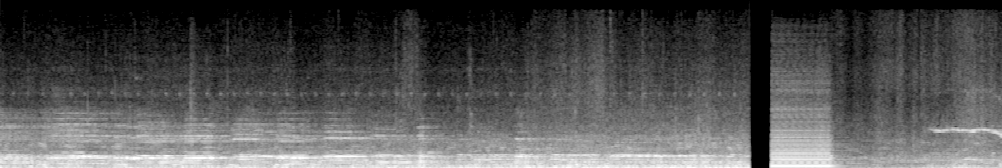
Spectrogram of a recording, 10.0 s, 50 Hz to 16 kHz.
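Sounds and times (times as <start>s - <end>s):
busy parade street noise: 0.0s - 10.0s
vehicle horn honk: 7.7s - 8.5s.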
